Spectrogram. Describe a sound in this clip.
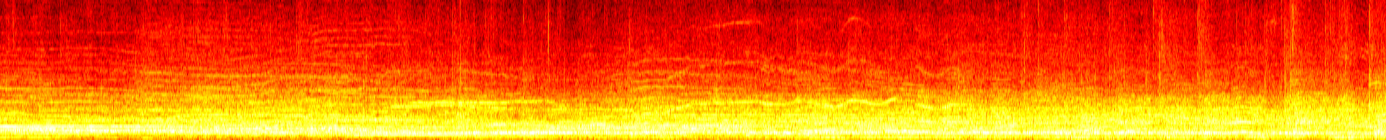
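A large crowd cheers and sings loudly in a big echoing hall.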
